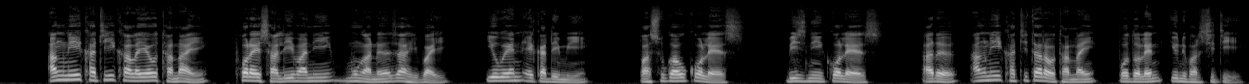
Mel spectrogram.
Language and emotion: Bodo, neutral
